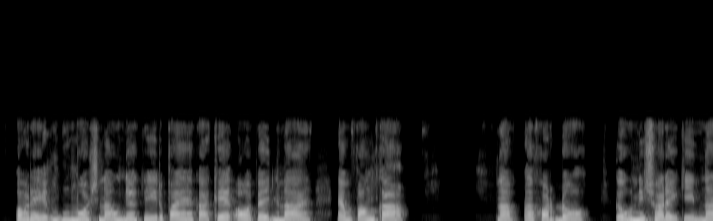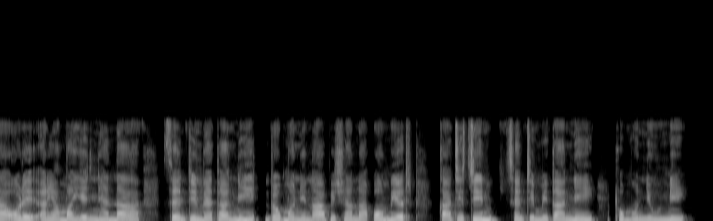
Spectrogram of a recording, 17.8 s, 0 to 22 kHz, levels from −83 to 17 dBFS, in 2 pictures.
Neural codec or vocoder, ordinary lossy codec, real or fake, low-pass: autoencoder, 22.05 kHz, a latent of 192 numbers a frame, VITS, trained on one speaker; none; fake; 9.9 kHz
